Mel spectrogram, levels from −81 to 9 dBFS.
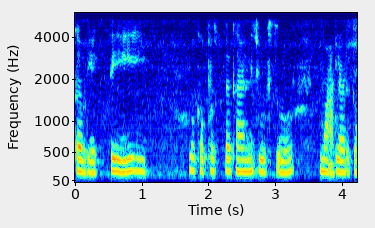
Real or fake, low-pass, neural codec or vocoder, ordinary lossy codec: fake; 5.4 kHz; vocoder, 22.05 kHz, 80 mel bands, HiFi-GAN; none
